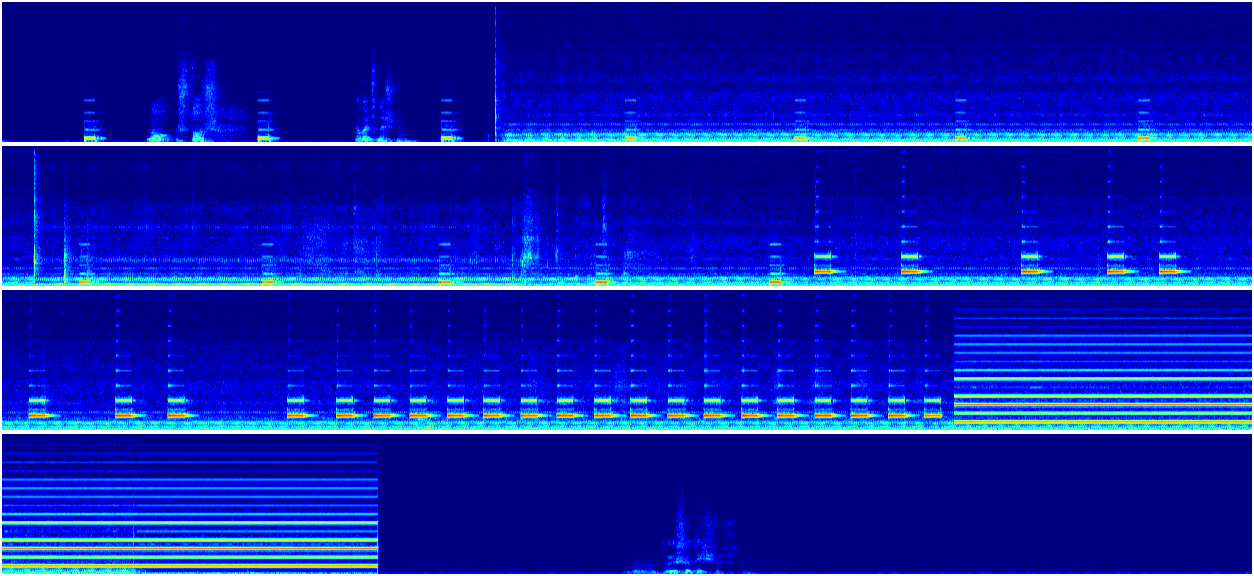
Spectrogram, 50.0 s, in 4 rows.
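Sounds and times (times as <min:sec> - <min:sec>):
heart monitor beeps: 0:00.8 - 0:01.1, 0:02.6 - 0:02.8, 0:15.1 - 0:15.4, 0:20.2 - 0:21.8, 0:22.7 - 0:23.0, 0:23.6 - 0:24.4, 0:25.3 - 0:25.6, 0:26.2 - 0:27.0, 0:27.9 - 0:41.3
low steady hum: 0:27.8 - 0:50.0
continuous flatline tone: 0:27.9 - 0:41.3.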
